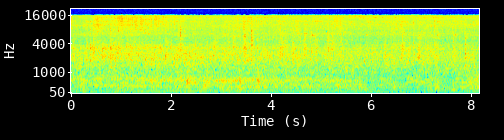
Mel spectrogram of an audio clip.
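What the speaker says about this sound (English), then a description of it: "You might just catch the loco going around the outer bend behind the trees." A Hattons P class SE & CR model locomotive runs on a layout track, a steady faint rolling clatter from the small train under a constant background hiss throughout.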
